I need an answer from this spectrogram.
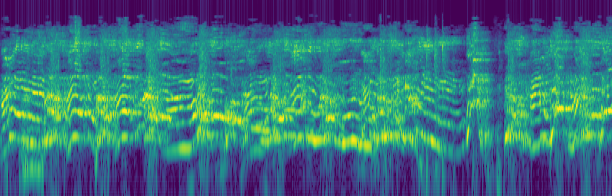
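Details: A young female dog named Monthy howling like a wolf, a monthly habit. Her wobbling howl rises and dips in repeated bends, then sweeps upward near the end, over crackling background noise.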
